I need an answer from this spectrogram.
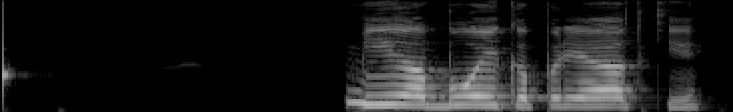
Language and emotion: Russian, sad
